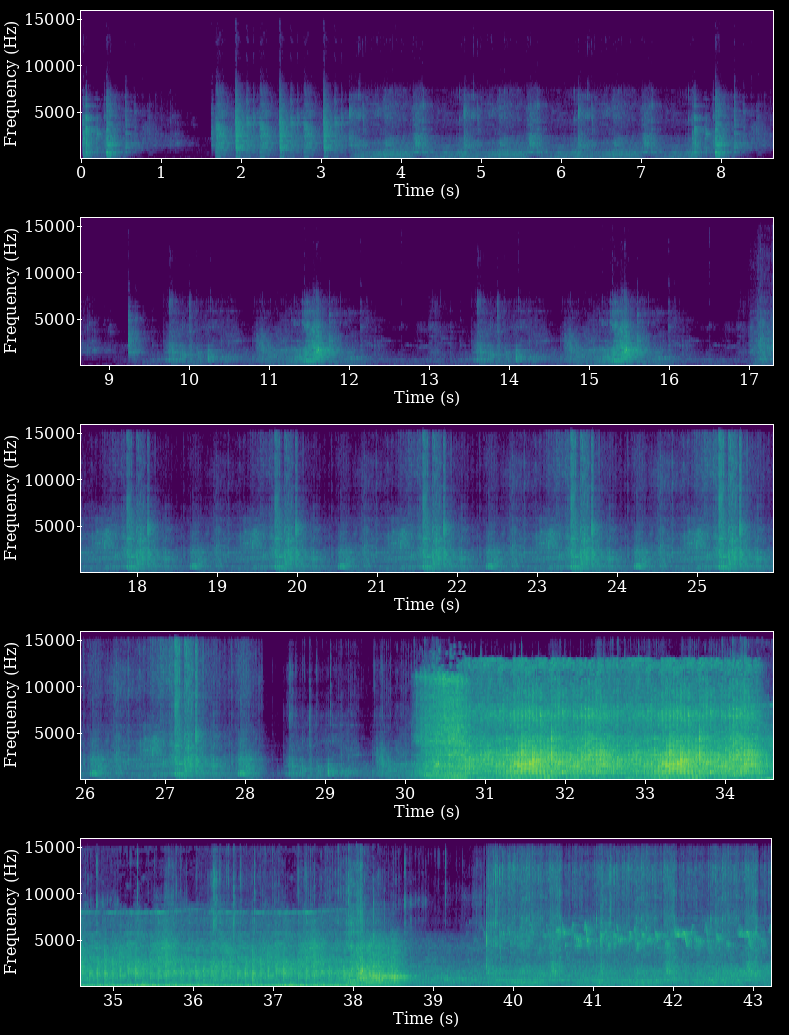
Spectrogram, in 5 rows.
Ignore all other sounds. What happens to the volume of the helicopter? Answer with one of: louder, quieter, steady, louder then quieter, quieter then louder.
quieter.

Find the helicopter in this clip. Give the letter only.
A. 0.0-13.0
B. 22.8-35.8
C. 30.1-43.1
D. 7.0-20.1
C.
